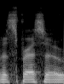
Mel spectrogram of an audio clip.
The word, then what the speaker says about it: espresso: I hate it when people say I don't like it when people say espresso. Espresso. There's no X in espresso.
